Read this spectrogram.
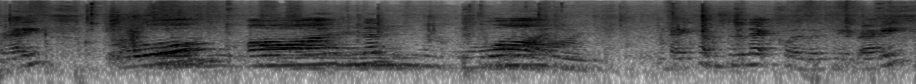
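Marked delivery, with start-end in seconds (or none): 1.0-4.1 teacher sounding out a word for the class. Shown as a demonstration. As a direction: spell out "Pull on lawn" slowly, each sound apart. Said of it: "Do your fingers in the air".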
